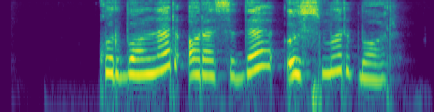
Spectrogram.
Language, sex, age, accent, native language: Uzbek, female, 18-24, Buxoro, Uzbek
